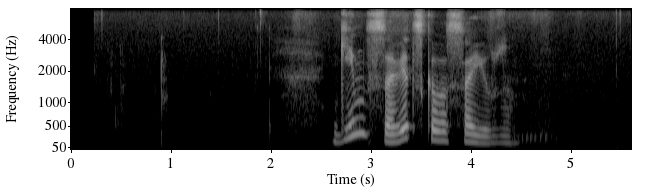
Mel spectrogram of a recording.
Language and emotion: Russian, neutral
